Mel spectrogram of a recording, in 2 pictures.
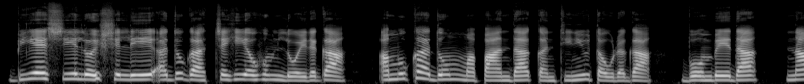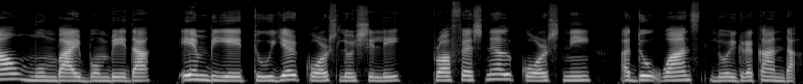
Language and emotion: Manipuri, neutral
